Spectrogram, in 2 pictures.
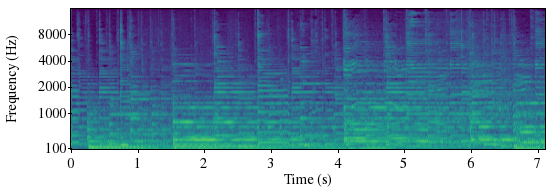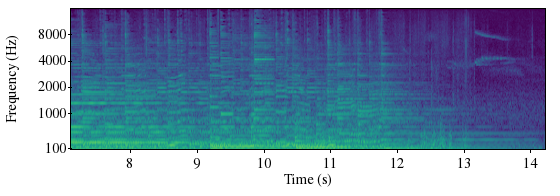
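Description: Background music: plucked-string notes over a bass line that changes every second or two, fading out near the end.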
